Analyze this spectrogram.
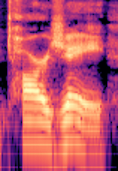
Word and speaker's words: Target: so we're going to tarjay tarjay ta rget but it sounds more of like a French pronunciation to give it a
